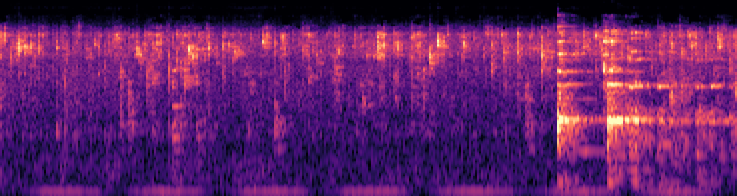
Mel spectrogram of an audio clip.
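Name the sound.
cashews frying in a pan for pongal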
